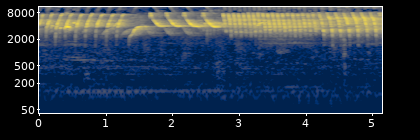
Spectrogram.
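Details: Canary song serving as a lure for a canary that will not sing; fast whistled swoops, a few lower slurred notes, then a steady ringing pulsed trill.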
